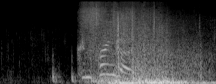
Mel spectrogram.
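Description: In Hogwarts Legacy, a Confringo blasting spell bursts after a couple of short clicks, erupting into a loud, close, sustained roar of explosion with crackling, swirling fiery tones layered on top.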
